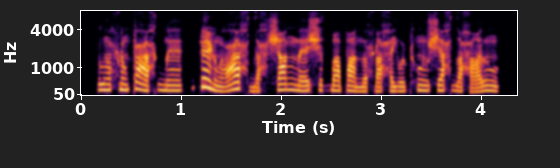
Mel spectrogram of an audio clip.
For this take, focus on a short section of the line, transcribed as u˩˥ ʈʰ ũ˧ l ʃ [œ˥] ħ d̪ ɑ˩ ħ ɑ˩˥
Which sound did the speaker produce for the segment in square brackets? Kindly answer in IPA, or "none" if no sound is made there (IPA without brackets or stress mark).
ɛ˥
